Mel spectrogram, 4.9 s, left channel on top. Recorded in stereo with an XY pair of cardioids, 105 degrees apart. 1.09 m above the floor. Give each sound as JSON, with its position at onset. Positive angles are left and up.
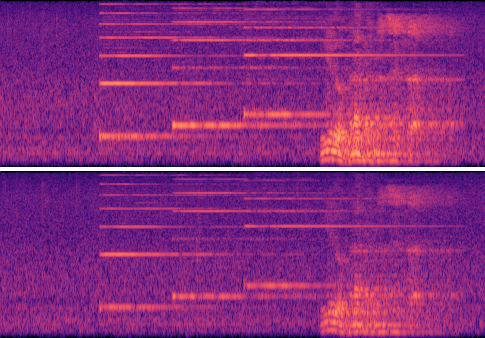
{"t": 1.0, "sound": "a doorbell", "azimuth_deg": 50, "distance_m": 3.0}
